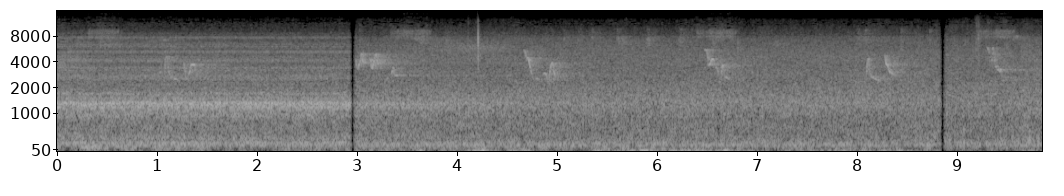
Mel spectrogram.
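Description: Outdoor woodland ambience: a bird repeats a short falling chirp every second or so over a steady hiss. A steady high hum fills the first few seconds, and the sound drops out briefly about three seconds in and again near the end.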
